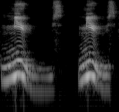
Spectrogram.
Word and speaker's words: muse: together because muse muse you've really got to push that you through to get all the sounds here okay so i'd like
